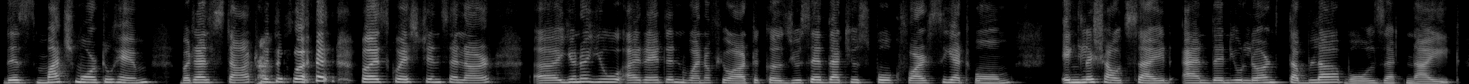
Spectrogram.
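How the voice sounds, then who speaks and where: A woman's voice: fairly high pitch, steady tone, unhurried. A woman hosting a radio talk show, asking questions in a friendly, upbeat way with some fillers. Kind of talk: radio interview.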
